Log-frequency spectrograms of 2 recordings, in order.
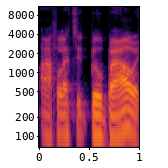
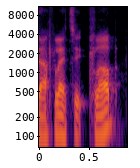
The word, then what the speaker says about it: Athletic Club: It's not athletic bilba. It is athletic club. It's not even athletic club deil ba. There's no deil bao on it. It's just athletic club.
